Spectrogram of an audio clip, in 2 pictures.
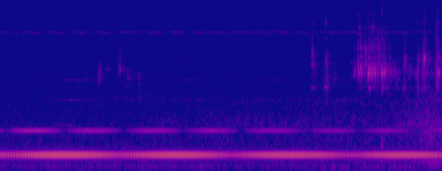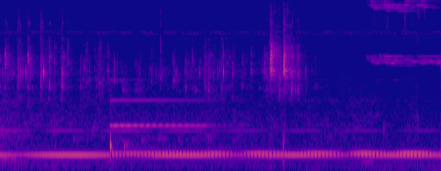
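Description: A singing bowl rings with a steady, pulsing hum.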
